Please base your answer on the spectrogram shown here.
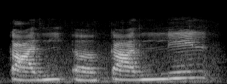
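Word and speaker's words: Carlyle: ठीक है, Thomas Kyle या Kyle what ever you pronounce it, कार्लेल pronounce करें, कार्ल याद रखो आप।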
